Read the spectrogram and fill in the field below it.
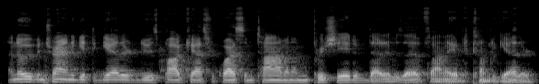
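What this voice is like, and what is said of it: Exaggerated put-on country accent. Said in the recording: “I'm doing a dumb country accent”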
